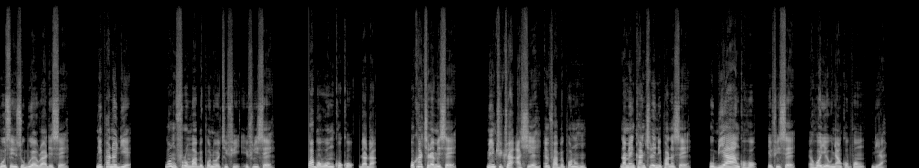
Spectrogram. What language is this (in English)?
Akan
